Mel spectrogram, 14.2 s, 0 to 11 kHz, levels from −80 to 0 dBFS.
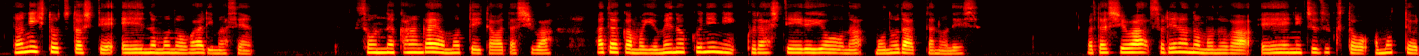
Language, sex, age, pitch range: Japanese, female, 20-39, 200-235 Hz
